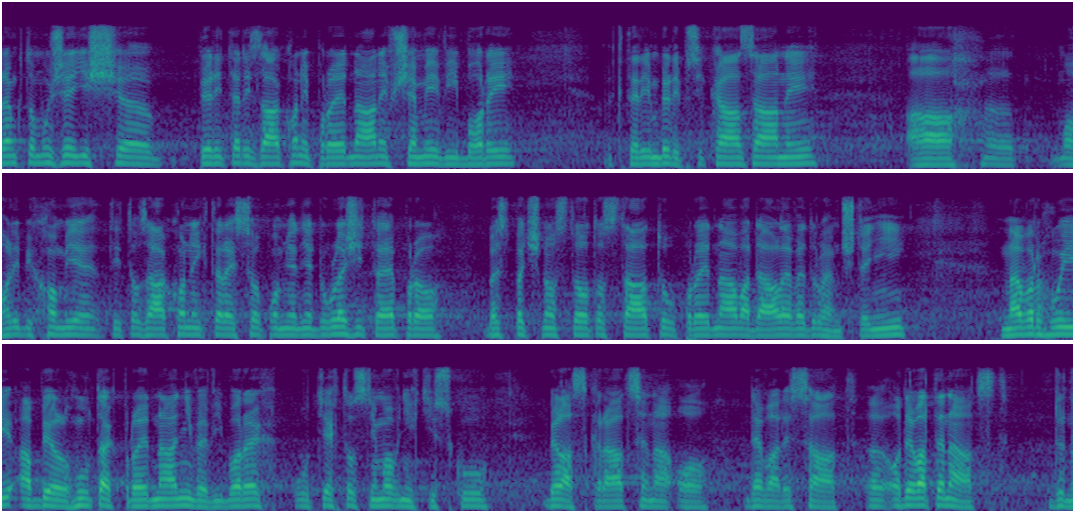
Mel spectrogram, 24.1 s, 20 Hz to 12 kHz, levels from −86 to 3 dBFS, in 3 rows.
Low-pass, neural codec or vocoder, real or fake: 7.2 kHz; none; real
